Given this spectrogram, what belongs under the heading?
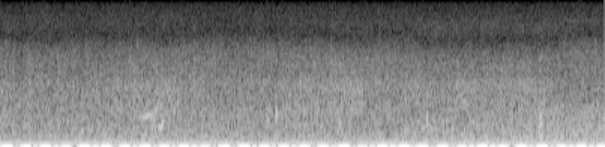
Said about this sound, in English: Let's listen to the rain. Do you hear the rain outside on the leaves? That's a mango tree, like the monkey lives in.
